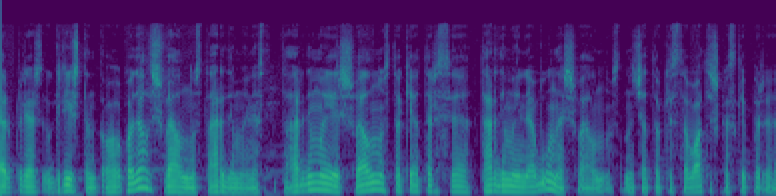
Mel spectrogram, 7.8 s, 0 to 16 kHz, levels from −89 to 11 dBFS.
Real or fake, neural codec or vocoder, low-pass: real; none; 9.9 kHz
